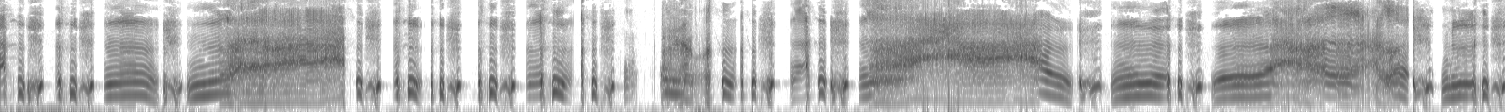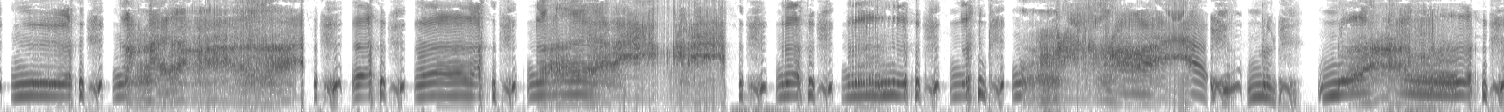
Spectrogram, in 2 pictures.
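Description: Newborn baby crying: loud, wavering wails one to two seconds long, one after another with short breaks for breath between them.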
